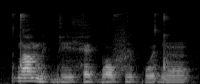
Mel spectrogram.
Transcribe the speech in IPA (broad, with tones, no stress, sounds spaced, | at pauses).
d ã˦ m i˨ ɡ͡b iː˨ h e˧ ɡ͡b o˧ f i˧ kʷ ɨ˨˦ d ũ˧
